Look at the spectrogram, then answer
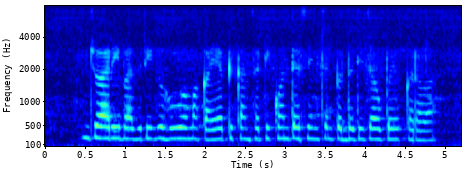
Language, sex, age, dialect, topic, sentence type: Marathi, female, 25-30, Northern Konkan, agriculture, question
